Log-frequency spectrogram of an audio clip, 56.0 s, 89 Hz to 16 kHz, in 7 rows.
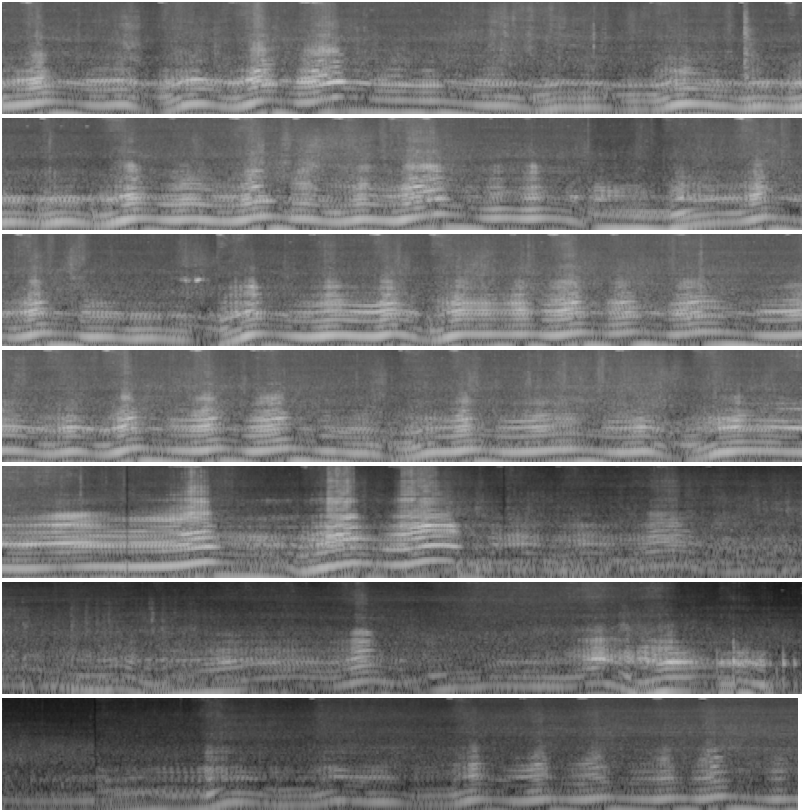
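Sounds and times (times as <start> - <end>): exhaust cracks: 0.0 - 44.7
car engine revving: 0.0 - 55.9.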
